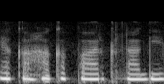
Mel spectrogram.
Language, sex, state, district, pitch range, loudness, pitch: Surgujia, female, Chhattisgarh, Sarguja, 245-265 Hz, -12 LUFS, 250 Hz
